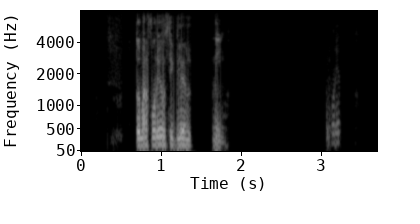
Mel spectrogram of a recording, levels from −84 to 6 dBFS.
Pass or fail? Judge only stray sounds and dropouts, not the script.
fail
